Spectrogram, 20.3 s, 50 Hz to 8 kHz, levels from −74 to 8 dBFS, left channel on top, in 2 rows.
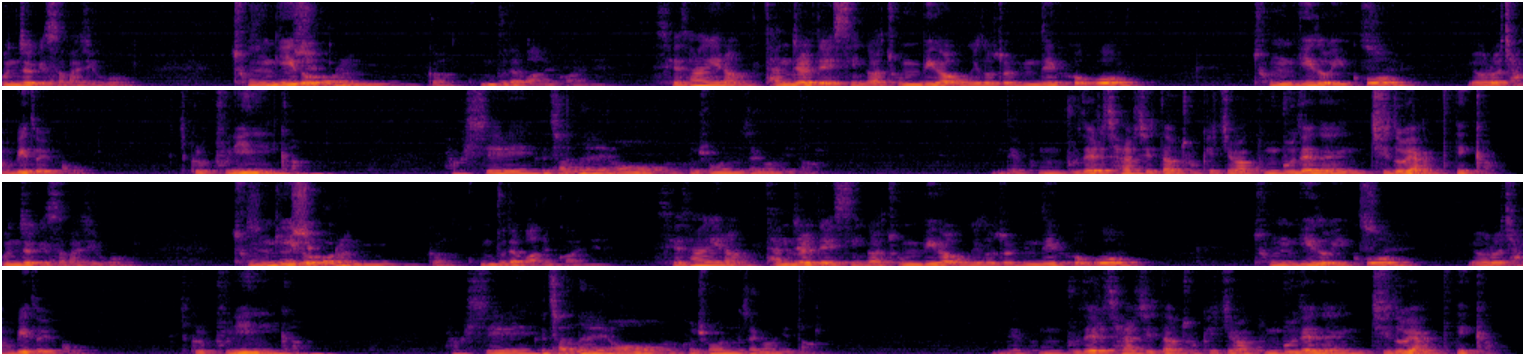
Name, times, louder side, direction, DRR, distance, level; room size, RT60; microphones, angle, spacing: voice 1, 0.0-0.8 1.6-2.1 2.9-3.0 4.4-7.5 8.4-9.3 9.8-10.7 11.4-12.0 13.1-13.7 16.8-20.1, left 1 dB, 25° left, 4 dB, 0.4 m, -26 dB
voice 2, 1.6-2.8 3.2-4.0 9.2-9.4 11.7-12.3 13.7-15.6, right 1 dB, 85° right, 2 dB, 0.7 m, -29 dB
2.3 x 2.2 x 2.4 m, 0.34 s
head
